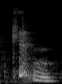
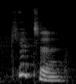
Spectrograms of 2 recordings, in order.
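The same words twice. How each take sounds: First: Said in the usual way. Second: "Kitten" divided between the T's, kit, ten; split into syllables. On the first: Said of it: "where to break it apart". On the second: Shown as a demonstration. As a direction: sound out both halves of "Kitten". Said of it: "Between the T's".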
